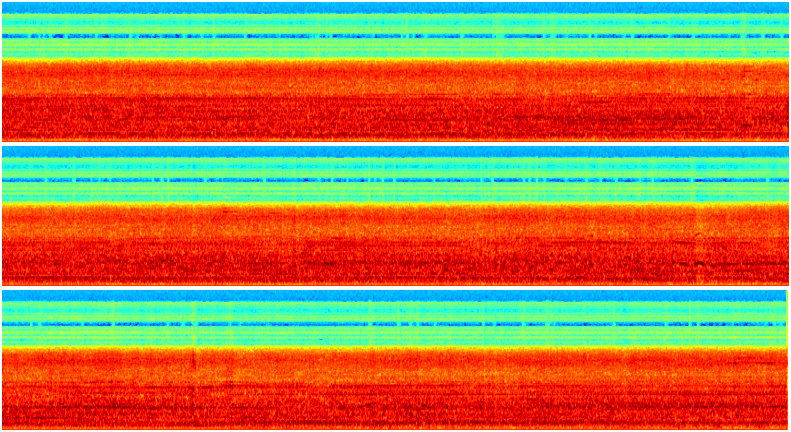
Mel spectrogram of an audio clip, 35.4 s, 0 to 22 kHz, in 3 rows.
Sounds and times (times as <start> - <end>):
Vehicle: 0.0 - 35.4.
